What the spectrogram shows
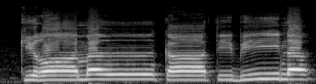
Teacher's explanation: یہاں پہ بھی تنوین کے بعد حروف اخفا کے 15 حروف میں سے کاف ہے، کاف ہے، تو یہاں پہ بھی تنوین کی آواز کو ناک میں چھپا کر کے پڑھیں گے۔ تنوین اور نون ساکن کی آواز جو ہے وہ ایک جیسی ہوتی ہے، تو یہاں پہ تنوین ہے تو نون جیسی جو تنوین اور نون ساکن کے پڑھنے میں جو نون کا آواز آتا ہے اس کو ناک میں ایک الف کے برابر چھپا کر کے پڑھیں گے، اسی کو اخفا کہتے ہیں۔ · اور نون ساکن یا تنوین کے بعد حروف اخفاء کے 15 حروف میں سے کوئی بھی حروف آ جائے تو اسی طرح سے نون کو ناک میں چھپا کر کے، نون کی آواز کو ناک میں چھپا کر کے 1 الف کے برابر پڑھیں گے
